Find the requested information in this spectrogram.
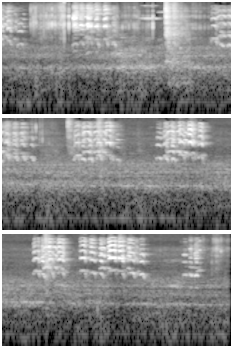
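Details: A squirrel in Malaysia gives bursts of high, squeaky chattering, repeated every couple of seconds.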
